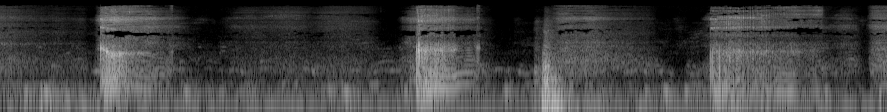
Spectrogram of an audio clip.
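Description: Loud rattling snores recur every few seconds, some with a whistling edge, separated by quiet pauses; snoring.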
